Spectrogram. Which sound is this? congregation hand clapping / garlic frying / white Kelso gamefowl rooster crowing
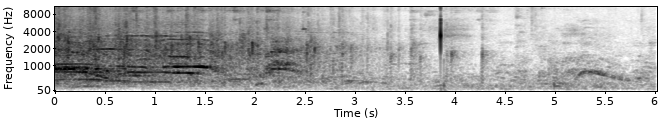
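congregation hand clapping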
